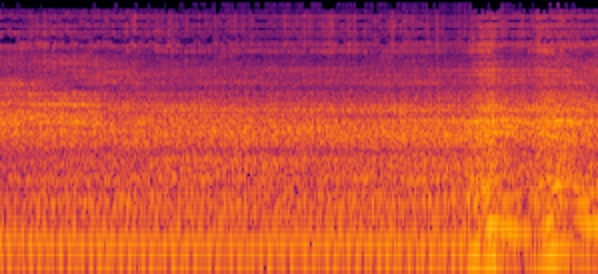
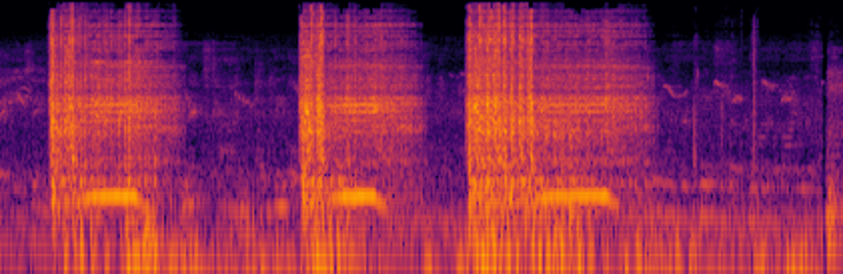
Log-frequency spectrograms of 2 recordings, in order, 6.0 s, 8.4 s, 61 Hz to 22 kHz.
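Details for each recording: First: Honda Spree scooter (1986 frame, 1985 motor, 1987 head) after fitting a known good muffler in place of the plugged one, with a known good carb. Steady, even idle with clean throttle pickup and no stumbling; fixed. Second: 1986 Honda Spree scooter on an 85 engine with an 87 head and a knockoff carb, with spark and compression: three short bursts, each catching about a second then dying, won't restart; owner suspects a plugged exhaust; hard starting and stalling.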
